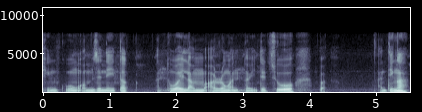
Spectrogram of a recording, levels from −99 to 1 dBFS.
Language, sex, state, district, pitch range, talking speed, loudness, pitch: Mizo, male, Mizoram, Aizawl, 95-110 Hz, 165 wpm, -24 LUFS, 100 Hz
